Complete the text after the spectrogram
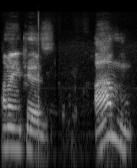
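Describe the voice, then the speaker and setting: A man's voice: a little high, animated, extremely slow, low-quality recording. A man with a Southern American accent making dry wisecracks in casual group chat. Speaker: live chat co-host.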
